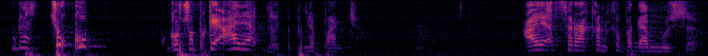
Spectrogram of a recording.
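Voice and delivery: ordinary talk, nothing marked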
